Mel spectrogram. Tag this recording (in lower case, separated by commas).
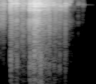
coin (dropping), domestic sounds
